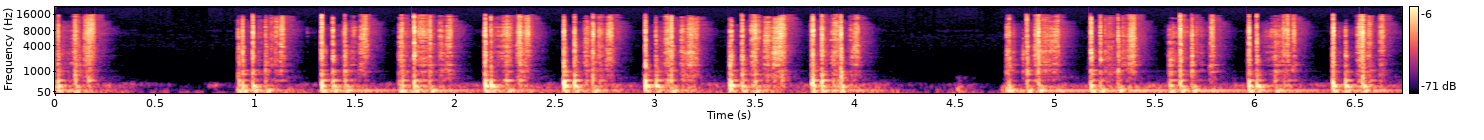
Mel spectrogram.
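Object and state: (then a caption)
Styrofoam box. Fingertips with painted nails tap on the top surface of a large, white, hollow styrofoam box. Each tap makes a dull, hollow thump with a deep low body and a faint tonal note that dies away almost at once. The taps come in a steady, fairly even rhythm, broken by one brief pause before they resume.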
